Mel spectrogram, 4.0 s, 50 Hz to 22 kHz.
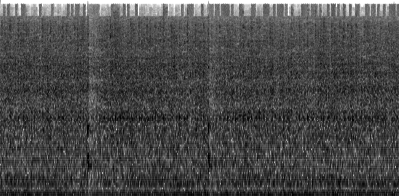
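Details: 1968 Ford LTD left abandoned, first start: loud, rough idle with a busy clatter over a lumpy beat, a valvetrain fault from a displaced pushrod.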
